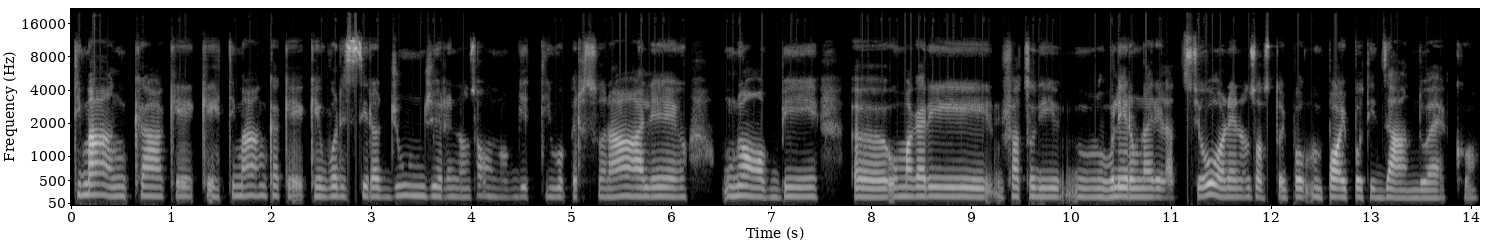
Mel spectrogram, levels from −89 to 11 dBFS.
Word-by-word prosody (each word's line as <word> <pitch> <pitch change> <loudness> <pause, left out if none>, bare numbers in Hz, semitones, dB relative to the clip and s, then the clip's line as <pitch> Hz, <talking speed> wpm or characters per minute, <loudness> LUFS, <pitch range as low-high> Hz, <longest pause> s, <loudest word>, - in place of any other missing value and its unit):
ti 215 - -5
manca, 195 -3 +4
che 95 - -7
che 175 - -6
ti 200 - -9
manca, 195 0 -3
che - - -7
che 185 - -4
vorresti 185 +1 +9
raggiungere, 190 0 -6
non 175 -1 -13
so, 195 +3 -1
un 185 -2 -15
obiettivo 175 +1 -13
personale, 180 +1 0 0.3
un 190 +2 -7
hobby, 185 -1 -1 0.4
uhm, 175 -1 +1
o - - -4
magari 185 -1 -1
il - - -13
fatto 185 0 -2
di, 175 -1 -5
mhmm, 175 -1 -8
volere 180 +1 +2
una 175 0 -2
relazione, 175 +2 +1
non 170 0 -8
so, 175 -1 +5
sto 165 - 0
ipo 170 +1 -3
un 180 -1 -9
po' 175 +2 +4
ipotizzando, 165 -2 -2
ecco. 150 - -9
180 Hz, 150 wpm, -25 LUFS, 175-185 Hz, 0.4 s, vorresti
